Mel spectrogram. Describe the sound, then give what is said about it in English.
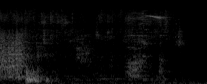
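Liquor being poured down a sink drain: a short, soft rush of splashing liquid with a hissy gurgle, fairly quiet, lasting about two seconds with no voices. “Did you just pour all the booze down the drain?”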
